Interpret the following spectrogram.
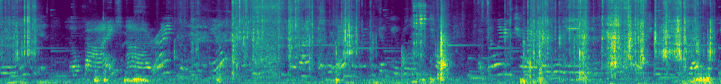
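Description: A child's voice in the background, high and gliding, with rustling handling noise and one sharp click about six and a half seconds in.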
